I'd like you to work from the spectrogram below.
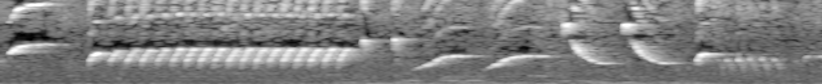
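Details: Canary in song: a loud, high, buzzing trill held for about two seconds. Several separate rising, slurred whistles follow and end in a short trill, over a faint low hum.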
